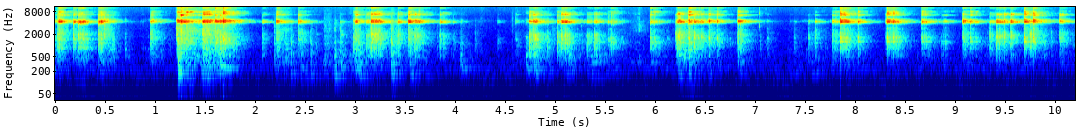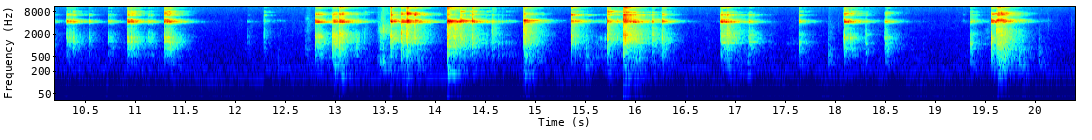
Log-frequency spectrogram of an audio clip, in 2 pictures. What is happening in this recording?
Beer bottles clinking inside a box
Beer bottles clinking around inside the box they came in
